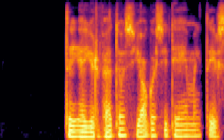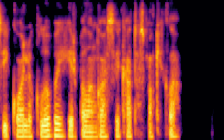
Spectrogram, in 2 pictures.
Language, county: Lithuanian, Šiauliai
